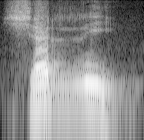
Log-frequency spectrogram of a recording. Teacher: ra-nya tidak terlalu banyak getaran.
